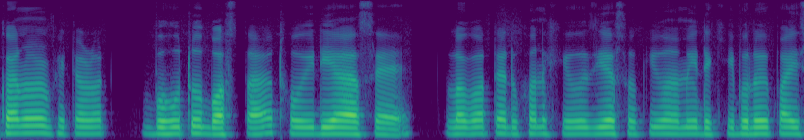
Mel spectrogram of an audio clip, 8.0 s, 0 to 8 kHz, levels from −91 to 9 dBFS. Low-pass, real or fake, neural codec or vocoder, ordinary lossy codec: none; real; none; none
